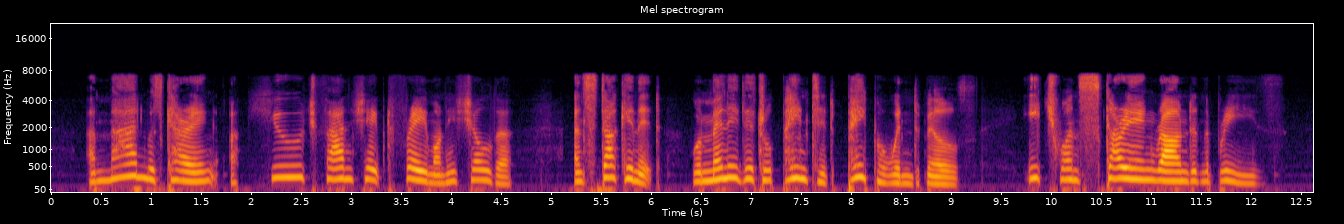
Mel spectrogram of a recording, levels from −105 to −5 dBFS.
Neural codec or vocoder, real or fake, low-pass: none; real; 7.2 kHz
